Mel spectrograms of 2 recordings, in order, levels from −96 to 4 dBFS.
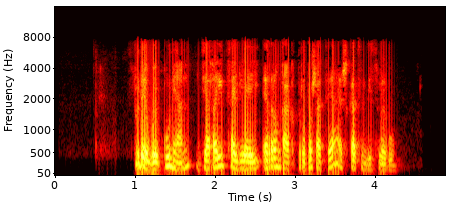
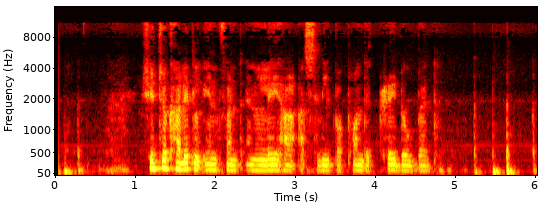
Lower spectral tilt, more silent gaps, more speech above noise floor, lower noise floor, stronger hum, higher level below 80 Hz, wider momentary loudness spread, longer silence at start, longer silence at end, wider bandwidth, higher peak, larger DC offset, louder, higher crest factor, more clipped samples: about the same, -6.5 dB/octave vs -7 dB/octave; neither; first, 45 dB vs 22 dB; first, -62 dBFS vs -41 dBFS; neither; second, -44 dBFS vs -34 dBFS; second, 10 LU vs 24 LU; first, 1 s vs 0.05 s; first, 0.65 s vs 0 s; second, 7.8 kHz vs 11.5 kHz; about the same, -2 dBFS vs -2 dBFS; neither; first, -17 LUFS vs -20 LUFS; about the same, 16 dB vs 18 dB; neither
